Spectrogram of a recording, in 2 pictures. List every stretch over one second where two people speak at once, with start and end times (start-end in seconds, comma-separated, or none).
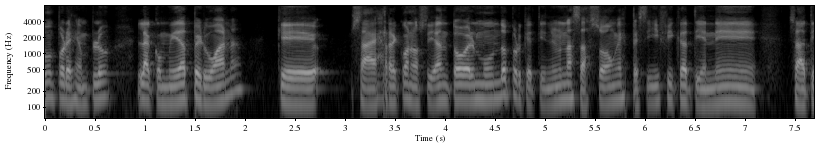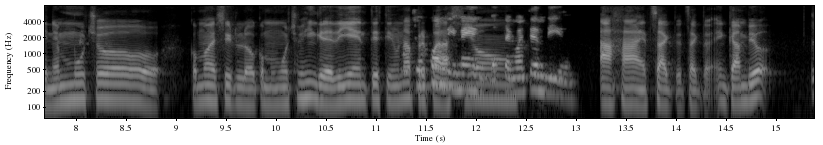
11.2-12.4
